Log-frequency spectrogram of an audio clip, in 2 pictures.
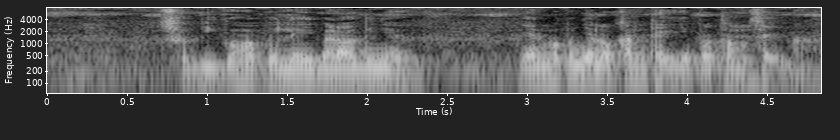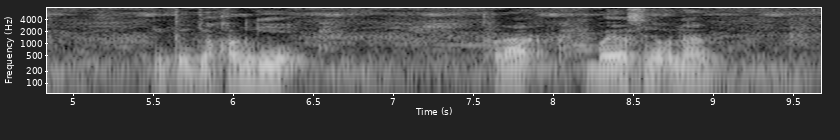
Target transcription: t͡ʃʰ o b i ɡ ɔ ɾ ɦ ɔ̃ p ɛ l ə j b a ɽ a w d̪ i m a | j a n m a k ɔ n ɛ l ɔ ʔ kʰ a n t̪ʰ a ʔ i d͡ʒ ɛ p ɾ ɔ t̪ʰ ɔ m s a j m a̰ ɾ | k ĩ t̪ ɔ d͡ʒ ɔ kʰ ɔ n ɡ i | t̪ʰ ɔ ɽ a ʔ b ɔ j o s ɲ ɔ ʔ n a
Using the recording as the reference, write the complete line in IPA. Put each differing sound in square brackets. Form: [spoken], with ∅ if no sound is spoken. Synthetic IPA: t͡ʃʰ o b i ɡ ɔ [∅] ɦ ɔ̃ p ɛ l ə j b a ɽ a w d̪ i [ɲ] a | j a n m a k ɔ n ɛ l ɔ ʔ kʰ a n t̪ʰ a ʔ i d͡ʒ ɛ p ɾ ɔ t̪ʰ ɔ m s a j m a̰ [∅] | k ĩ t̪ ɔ d͡ʒ ɔ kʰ ɔ n ɡ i | t̪ʰ ɔ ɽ a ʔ b ɔ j [ɔ] s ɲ ɔ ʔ n a

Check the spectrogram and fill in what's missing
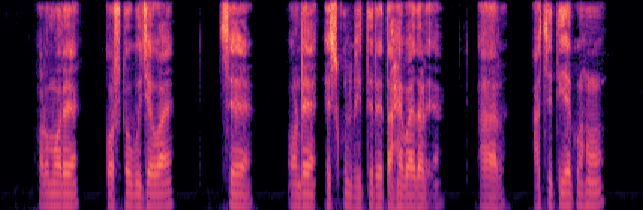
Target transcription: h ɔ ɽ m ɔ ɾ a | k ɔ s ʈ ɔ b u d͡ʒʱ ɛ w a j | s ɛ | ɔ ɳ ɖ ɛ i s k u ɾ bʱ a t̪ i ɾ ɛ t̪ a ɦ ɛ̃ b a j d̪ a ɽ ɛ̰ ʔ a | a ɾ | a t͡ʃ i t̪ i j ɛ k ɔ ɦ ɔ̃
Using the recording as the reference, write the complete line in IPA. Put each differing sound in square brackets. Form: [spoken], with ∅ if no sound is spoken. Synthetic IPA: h ɔ ɽ m ɔ ɾ [ɛ] | k ɔ s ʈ ɔ b u d͡ʒʱ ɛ w a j | s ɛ | ɔ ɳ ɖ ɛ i s k u [l] bʱ [i] t̪ i ɾ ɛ t̪ a ɦ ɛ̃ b a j d̪ a ɽ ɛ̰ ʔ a | a ɾ | a t͡ʃ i t̪ i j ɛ k ɔ ɦ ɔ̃

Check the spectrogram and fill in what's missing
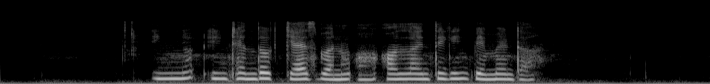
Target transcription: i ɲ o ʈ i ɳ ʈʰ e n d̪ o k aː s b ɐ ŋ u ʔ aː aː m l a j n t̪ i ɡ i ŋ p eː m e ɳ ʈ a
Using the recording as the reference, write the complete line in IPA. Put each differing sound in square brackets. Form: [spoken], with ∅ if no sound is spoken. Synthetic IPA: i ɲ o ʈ i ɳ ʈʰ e n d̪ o k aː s b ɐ [n] u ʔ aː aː [n] l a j n t̪ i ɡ i ŋ p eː m e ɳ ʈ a

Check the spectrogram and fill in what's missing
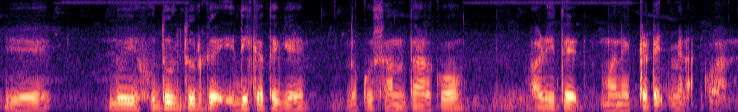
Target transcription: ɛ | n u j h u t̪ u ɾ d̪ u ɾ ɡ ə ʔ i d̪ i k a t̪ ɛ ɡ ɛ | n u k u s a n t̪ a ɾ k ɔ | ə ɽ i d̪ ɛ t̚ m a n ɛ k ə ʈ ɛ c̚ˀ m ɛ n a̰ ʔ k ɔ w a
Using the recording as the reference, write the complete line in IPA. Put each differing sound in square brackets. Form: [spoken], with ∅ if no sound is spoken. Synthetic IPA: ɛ | n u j h u [d̪] u ɾ d̪ u ɾ ɡ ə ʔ i d̪ i k a t̪ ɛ ɡ ɛ | n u k u s a n t̪ a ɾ k ɔ | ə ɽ i [t̪] ɛ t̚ m a n ɛ k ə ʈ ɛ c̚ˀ m ɛ n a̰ ʔ k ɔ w a

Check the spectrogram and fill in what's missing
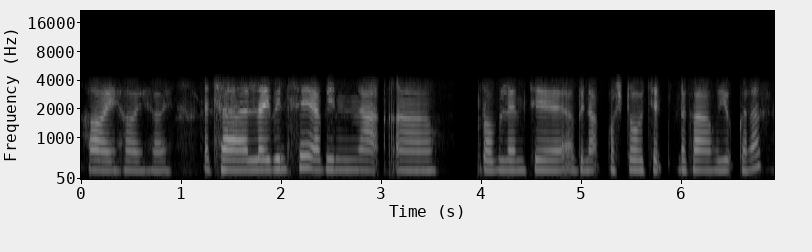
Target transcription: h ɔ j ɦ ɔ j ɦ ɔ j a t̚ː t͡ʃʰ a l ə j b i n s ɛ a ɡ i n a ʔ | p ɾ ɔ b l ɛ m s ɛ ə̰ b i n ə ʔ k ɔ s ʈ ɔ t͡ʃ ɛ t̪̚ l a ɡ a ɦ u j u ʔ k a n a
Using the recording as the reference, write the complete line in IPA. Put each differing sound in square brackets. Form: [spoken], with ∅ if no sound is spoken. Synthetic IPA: h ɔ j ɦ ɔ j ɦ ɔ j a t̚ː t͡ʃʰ a l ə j b i n s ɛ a [b] i n a ʔ | p ɾ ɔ b l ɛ m s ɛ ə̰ b i n [a] ʔ k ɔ s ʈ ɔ t͡ʃ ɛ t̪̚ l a ɡ a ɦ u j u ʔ k a n a

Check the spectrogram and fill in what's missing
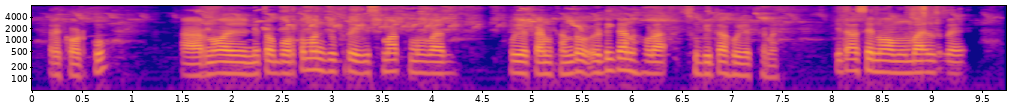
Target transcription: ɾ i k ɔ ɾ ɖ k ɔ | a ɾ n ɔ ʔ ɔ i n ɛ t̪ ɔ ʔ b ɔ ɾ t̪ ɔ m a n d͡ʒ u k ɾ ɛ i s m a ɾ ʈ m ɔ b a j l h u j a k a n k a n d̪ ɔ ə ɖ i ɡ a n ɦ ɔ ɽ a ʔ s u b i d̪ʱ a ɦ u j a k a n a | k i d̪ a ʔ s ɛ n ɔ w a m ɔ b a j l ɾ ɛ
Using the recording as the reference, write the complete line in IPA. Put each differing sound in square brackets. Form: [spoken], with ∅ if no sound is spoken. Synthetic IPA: ɾ [ɛ] k ɔ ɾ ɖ k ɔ | a ɾ n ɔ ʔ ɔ [j] n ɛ t̪ ɔ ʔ b ɔ ɾ t̪ ɔ m a n d͡ʒ u k ɾ ɛ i s m a ɾ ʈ m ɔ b a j l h u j a k a n k a n d̪ ɔ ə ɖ i ɡ a n ɦ ɔ ɽ a ʔ s u b i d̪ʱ a ɦ u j a k a n a | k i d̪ a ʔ s ɛ n ɔ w a m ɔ b a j l ɾ ɛ

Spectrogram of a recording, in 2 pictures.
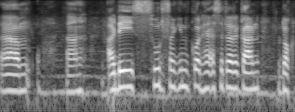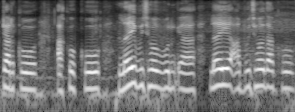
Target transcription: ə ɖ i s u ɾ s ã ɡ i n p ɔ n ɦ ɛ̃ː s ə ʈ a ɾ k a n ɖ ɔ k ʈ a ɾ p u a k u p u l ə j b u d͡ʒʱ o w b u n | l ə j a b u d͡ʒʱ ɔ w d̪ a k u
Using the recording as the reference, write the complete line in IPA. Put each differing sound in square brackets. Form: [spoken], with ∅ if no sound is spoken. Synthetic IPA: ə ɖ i s u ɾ s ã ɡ i n [k] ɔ n ɦ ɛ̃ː s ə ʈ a ɾ k a n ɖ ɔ k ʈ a ɾ [k] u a k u [k] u l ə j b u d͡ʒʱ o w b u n | l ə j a b u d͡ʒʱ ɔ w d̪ a k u

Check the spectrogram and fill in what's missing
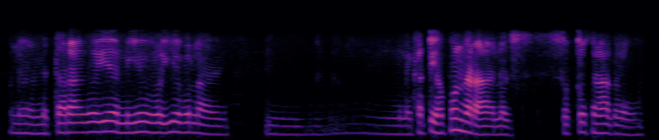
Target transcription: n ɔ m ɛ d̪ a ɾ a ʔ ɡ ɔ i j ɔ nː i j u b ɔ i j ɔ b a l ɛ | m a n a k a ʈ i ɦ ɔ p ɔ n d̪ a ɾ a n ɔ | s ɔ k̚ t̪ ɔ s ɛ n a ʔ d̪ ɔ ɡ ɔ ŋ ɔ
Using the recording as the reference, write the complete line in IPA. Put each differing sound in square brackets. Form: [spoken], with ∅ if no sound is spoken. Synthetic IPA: n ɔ [n] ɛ [t̪] a ɾ a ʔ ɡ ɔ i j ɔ [n] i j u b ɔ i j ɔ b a l [a] | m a n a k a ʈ i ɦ ɔ p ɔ n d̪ a ɾ a n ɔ | s ɔ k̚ t̪ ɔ s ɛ n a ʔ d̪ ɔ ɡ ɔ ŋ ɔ

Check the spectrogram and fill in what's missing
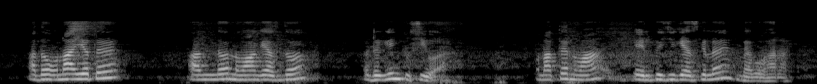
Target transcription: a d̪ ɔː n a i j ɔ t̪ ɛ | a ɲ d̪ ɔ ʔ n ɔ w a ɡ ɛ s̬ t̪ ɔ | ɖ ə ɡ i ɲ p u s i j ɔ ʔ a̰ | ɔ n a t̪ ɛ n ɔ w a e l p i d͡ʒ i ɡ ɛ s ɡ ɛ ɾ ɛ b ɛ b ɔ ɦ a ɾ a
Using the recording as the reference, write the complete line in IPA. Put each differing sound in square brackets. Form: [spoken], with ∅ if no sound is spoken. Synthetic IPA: a d̪ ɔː n a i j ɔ t̪ ɛ | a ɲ d̪ ɔ [∅] n ɔ w a ɡ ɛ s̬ [d̪] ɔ | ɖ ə ɡ i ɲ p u s i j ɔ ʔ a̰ | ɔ n a t̪ ɛ n ɔ w a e l p i d͡ʒ i ɡ ɛ s ɡ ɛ [l] ɛ b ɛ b ɔ ɦ a ɾ a

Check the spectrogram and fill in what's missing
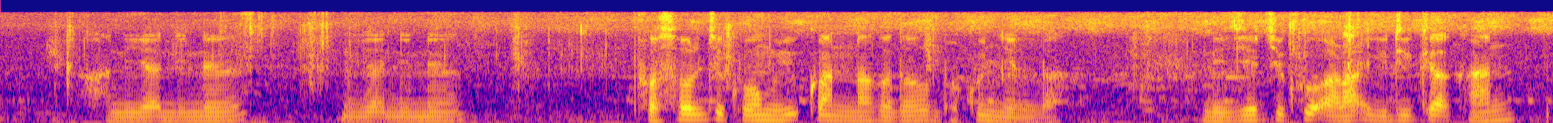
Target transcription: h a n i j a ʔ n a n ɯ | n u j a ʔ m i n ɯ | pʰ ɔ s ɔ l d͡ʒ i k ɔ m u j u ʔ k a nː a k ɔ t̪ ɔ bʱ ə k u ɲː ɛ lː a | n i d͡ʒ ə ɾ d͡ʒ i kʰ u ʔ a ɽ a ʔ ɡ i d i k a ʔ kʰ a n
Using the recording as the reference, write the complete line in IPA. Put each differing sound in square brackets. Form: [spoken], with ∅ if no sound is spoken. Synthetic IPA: h a n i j a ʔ n [i] n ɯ | n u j a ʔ [n] i n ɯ | pʰ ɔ s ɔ l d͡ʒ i k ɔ m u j u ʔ k a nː a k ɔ [d̪] ɔ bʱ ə k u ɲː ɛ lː a | n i d͡ʒ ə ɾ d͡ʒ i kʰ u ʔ a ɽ a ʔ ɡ i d i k a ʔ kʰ a n

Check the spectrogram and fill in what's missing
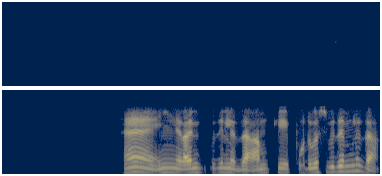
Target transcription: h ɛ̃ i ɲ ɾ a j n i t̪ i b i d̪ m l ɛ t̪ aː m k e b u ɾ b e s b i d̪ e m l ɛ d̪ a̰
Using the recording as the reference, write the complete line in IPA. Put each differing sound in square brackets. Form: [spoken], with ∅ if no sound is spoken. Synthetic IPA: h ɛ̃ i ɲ ɾ a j n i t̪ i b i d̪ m l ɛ [d̪] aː m k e [p] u ɾ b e s b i d̪ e m l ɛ d̪ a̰

